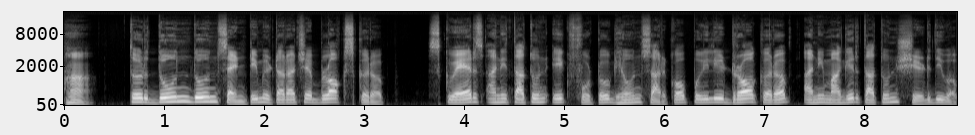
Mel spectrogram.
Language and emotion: Goan Konkani, neutral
